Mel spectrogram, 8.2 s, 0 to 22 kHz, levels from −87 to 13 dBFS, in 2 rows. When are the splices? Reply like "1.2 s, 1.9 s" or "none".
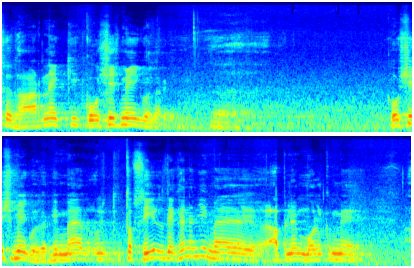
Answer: none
